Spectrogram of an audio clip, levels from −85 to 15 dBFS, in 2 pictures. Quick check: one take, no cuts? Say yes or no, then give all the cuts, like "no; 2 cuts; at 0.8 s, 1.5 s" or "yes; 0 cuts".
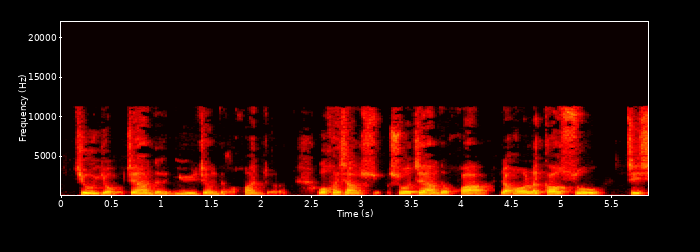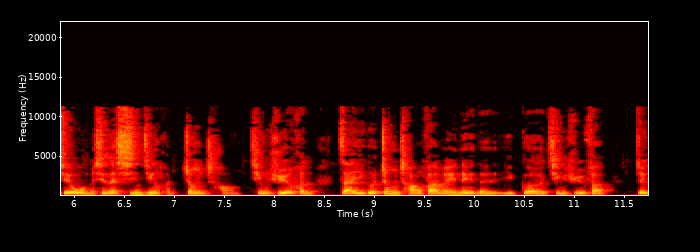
no; 2 cuts; at 4.3 s, 7.7 s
